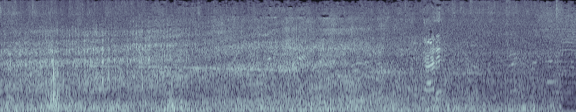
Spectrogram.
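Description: Wind buffeting the microphone in a loud, steady rumble, with faint voices underneath.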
